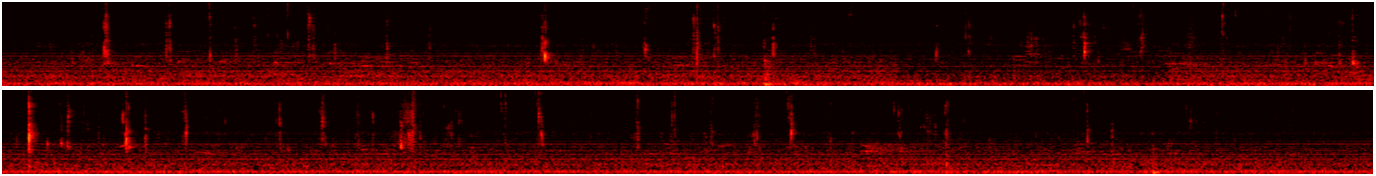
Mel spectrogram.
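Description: Close-miked eating sounds of fried chicken and rice being eaten by hand: chewing, wet squishy mouth noises and scattered sharp clicks, over a steady low hum.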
